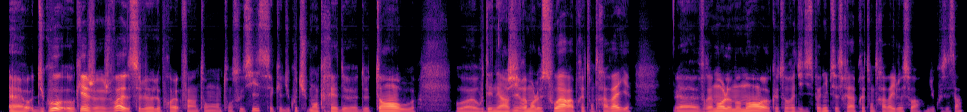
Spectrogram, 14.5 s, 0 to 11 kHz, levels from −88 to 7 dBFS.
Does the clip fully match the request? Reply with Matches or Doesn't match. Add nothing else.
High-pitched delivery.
Doesn't match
